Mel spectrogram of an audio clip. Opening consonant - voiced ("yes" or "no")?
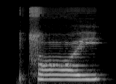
no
